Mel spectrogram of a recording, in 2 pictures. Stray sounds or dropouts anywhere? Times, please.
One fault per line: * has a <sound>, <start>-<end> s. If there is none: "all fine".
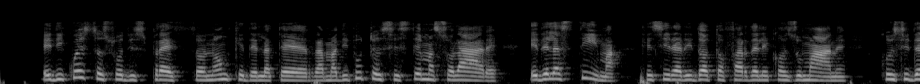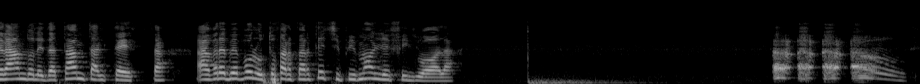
* has a thud, 14.5-15.9 s
* has a throat clearing, 16.9-18.3 s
